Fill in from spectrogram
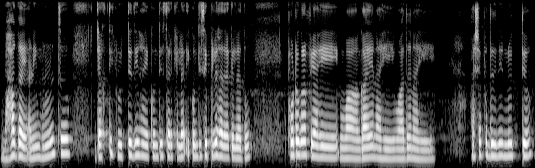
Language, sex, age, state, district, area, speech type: Marathi, female, 30-45, Maharashtra, Ahmednagar, rural, spontaneous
